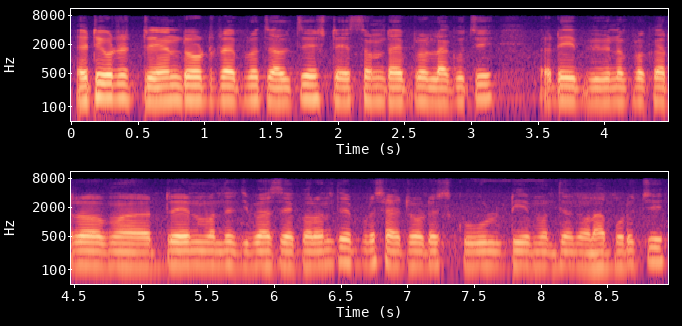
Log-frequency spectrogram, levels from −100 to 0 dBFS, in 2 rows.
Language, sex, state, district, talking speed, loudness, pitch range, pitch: Odia, male, Odisha, Khordha, 190 wpm, -16 LUFS, 120-135 Hz, 125 Hz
